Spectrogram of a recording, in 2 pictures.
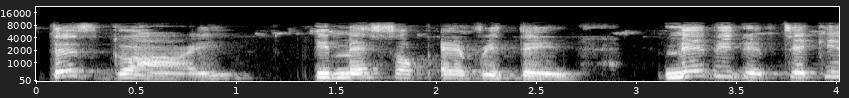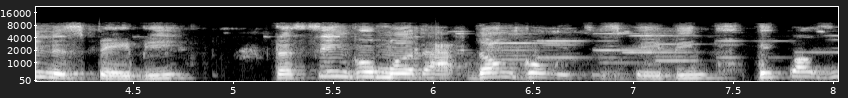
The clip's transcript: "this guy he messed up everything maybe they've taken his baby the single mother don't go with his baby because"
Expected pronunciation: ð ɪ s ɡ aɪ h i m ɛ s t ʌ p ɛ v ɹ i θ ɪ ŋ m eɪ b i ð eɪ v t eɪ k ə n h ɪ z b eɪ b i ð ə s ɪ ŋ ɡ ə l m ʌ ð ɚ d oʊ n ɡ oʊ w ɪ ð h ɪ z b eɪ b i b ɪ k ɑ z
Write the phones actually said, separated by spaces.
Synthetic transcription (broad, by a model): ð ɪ s ɡ aɪ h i m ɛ s ʌ p ɛ v ɹ i θ ɪ ŋ m eɪ b i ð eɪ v t eɪ k ə n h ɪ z b eɪ b i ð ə s ɪ ŋ ɡ ə l m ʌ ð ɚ d oʊ n ɡ oʊ w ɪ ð h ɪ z b eɪ b i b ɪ k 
